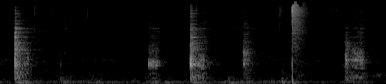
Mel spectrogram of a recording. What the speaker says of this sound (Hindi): इसको हमने इस तरह से ड्राई रोस्ट करना है।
